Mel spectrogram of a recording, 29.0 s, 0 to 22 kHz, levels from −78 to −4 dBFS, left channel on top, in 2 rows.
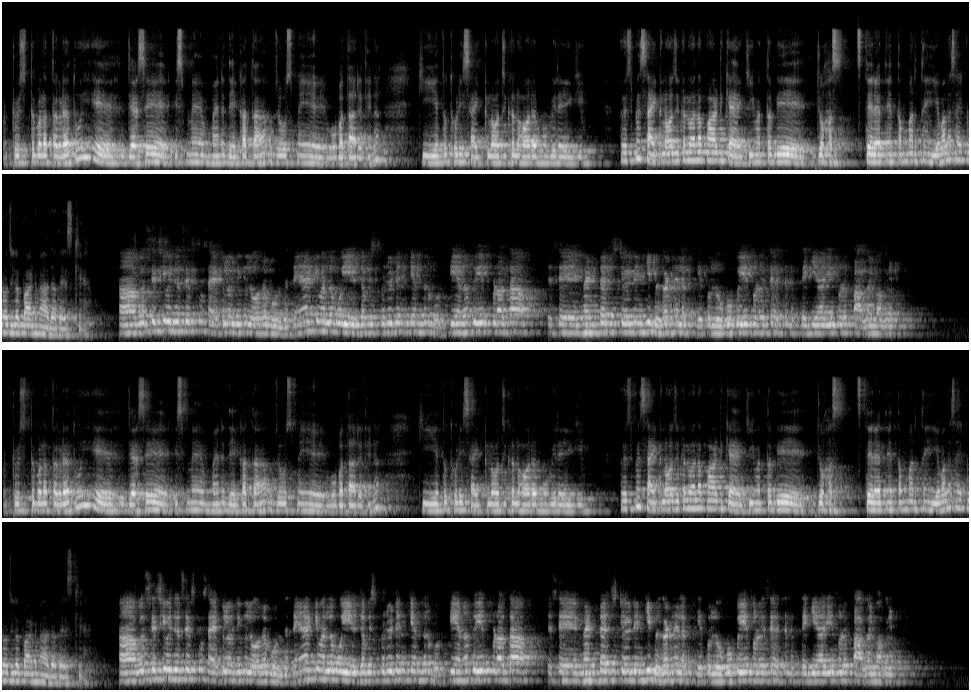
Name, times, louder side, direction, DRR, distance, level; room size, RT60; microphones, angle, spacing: voice 1, 0.2-5.7 6.3-8.7 9.3-12.6 12.9-15.8, left 1 dB, 30° left, 6 dB, 2.3 m, -22 dB
voice 2, 16.3-22.4 22.7-27.9, right 1 dB, 70° right, 3 dB, 4.8 m, -24 dB
27.0 x 17.0 x 9.5 m, 1.1 s
head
